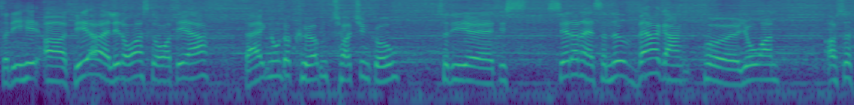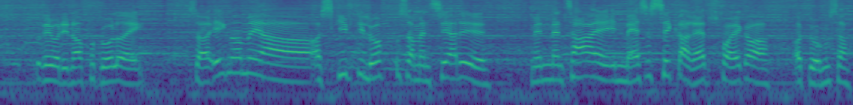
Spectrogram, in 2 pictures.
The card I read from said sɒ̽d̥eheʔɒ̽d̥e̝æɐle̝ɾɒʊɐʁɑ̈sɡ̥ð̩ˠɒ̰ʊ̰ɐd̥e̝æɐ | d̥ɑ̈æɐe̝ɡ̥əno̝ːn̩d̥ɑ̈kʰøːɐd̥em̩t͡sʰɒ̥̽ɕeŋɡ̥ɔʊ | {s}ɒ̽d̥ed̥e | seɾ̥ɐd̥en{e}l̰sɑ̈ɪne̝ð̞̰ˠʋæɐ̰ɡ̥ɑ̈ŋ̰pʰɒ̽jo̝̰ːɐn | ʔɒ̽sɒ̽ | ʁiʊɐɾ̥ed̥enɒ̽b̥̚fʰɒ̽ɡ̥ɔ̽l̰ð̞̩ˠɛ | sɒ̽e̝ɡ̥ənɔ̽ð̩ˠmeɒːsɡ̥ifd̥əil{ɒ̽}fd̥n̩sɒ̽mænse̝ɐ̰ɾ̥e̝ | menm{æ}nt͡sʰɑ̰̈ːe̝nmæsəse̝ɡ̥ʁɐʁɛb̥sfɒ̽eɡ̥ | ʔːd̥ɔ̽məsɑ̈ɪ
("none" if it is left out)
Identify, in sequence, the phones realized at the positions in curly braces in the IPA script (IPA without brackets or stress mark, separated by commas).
s, æ, ɔ̽, æ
